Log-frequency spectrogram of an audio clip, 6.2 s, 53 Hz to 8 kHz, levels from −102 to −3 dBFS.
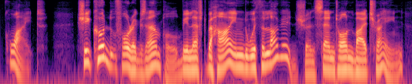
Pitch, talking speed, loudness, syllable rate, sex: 140 Hz, 135 wpm, -19 LUFS, 4.0 syllables/s, male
